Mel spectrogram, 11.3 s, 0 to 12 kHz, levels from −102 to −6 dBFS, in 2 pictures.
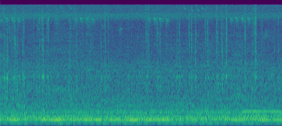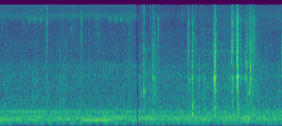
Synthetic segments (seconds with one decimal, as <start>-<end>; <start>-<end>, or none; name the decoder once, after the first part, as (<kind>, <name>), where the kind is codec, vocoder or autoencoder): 0.6-1.5 (vocoder, BigVGAN v2)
